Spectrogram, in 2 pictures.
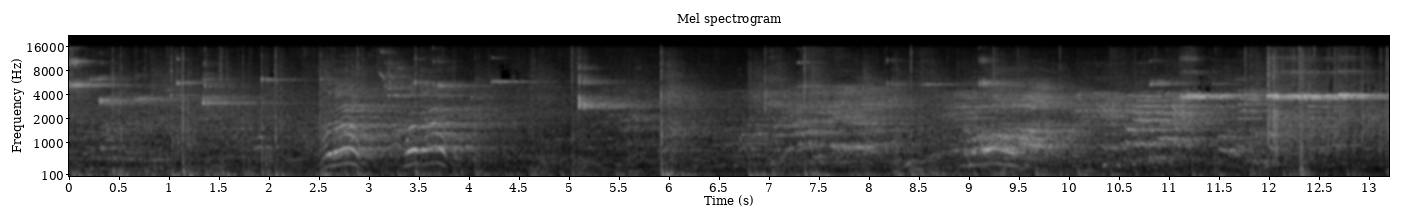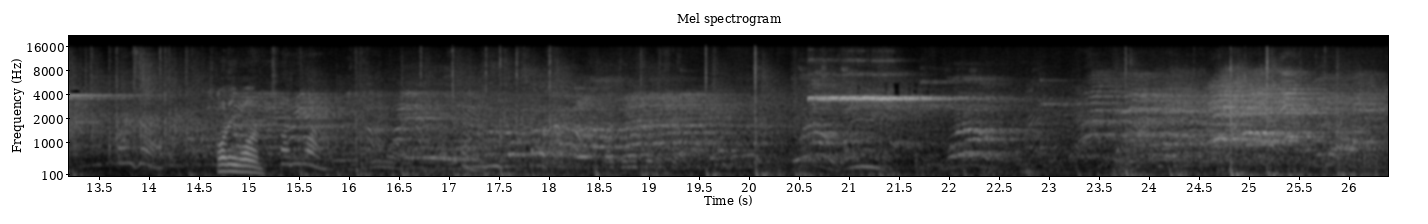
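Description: Young girls shout and call out to each other in a large echoing gym.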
